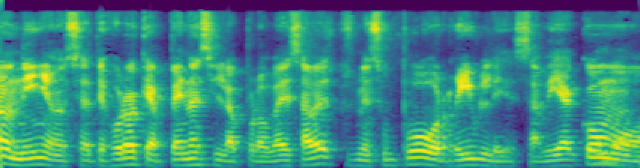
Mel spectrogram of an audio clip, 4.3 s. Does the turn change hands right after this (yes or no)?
yes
